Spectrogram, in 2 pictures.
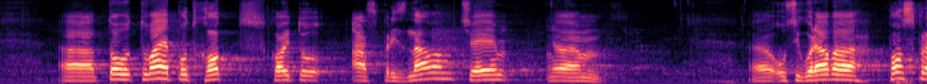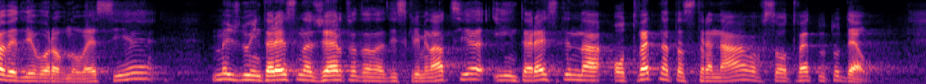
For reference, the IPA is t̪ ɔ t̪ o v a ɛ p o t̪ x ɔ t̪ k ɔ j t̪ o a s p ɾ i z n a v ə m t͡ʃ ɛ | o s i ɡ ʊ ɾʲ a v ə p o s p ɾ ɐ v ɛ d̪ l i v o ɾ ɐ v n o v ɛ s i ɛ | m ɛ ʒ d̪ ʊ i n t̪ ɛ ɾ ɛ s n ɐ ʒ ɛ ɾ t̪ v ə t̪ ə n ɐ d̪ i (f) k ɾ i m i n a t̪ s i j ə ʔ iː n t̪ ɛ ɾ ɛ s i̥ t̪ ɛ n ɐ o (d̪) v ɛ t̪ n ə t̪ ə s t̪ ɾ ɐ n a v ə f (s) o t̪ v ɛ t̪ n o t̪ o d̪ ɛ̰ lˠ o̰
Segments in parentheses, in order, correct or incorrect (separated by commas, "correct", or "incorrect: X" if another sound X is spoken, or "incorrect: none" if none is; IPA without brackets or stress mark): incorrect: s, incorrect: t̪, correct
